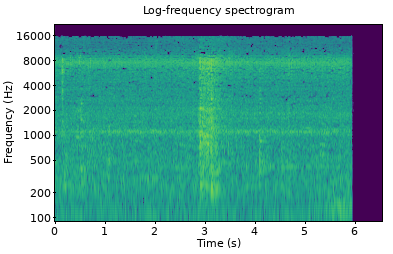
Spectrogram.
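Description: A metal ladle scrapes and knocks against a pressure-cooker pot and a glass dish while thick cooked black chickpeas are scooped out, with the loudest scrape about three seconds in, over a steady hiss. The sound cuts off abruptly near the end.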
